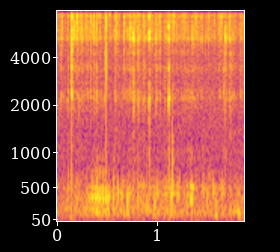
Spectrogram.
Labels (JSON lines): {"label": "biophony", "recorder": "HydroMoth"}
